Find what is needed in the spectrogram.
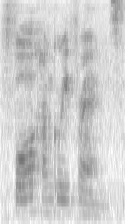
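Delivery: ordinary delivery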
